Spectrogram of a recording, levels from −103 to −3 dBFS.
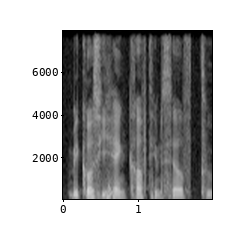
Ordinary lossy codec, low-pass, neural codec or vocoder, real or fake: none; none; none; real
